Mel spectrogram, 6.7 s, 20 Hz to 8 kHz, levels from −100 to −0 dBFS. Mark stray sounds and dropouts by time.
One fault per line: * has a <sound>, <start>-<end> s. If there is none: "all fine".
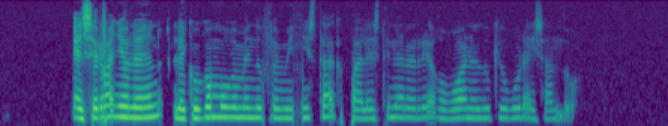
* has a dropout, 2.9-3.0 s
